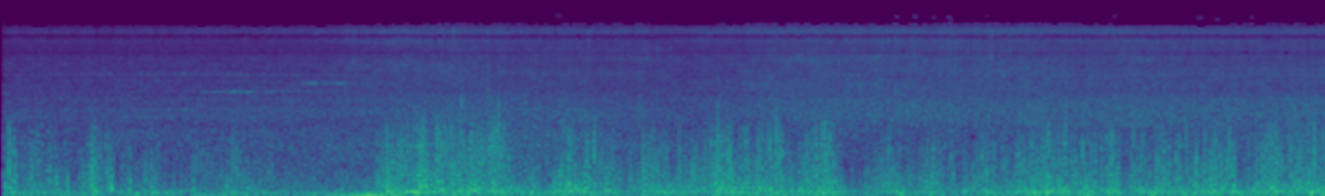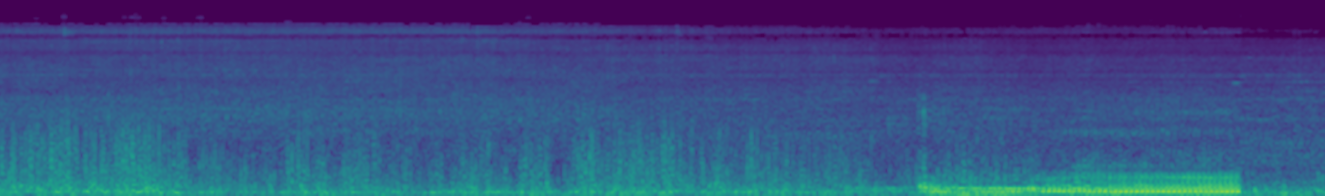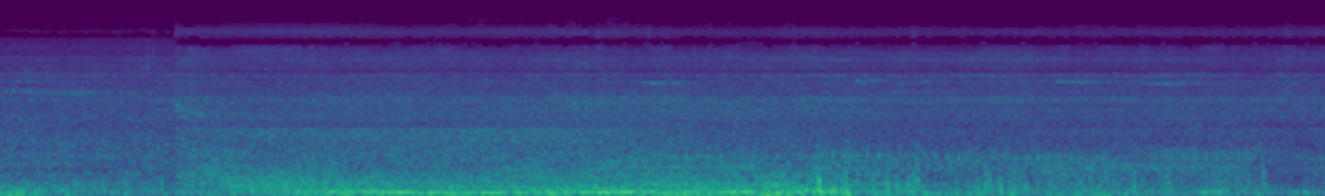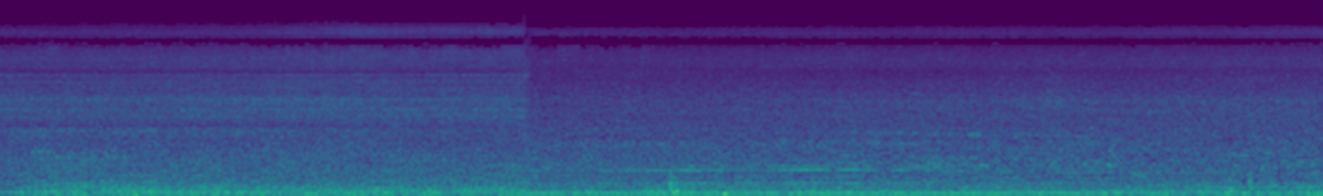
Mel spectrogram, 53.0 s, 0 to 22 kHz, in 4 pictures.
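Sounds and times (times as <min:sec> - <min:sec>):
bus engine drone: 0:00.0 - 0:52.9
street traffic passing: 0:00.0 - 0:52.9
loud low engine drone: 0:00.7 - 0:15.2, 0:18.7 - 0:26.2, 0:28.2 - 0:52.9.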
